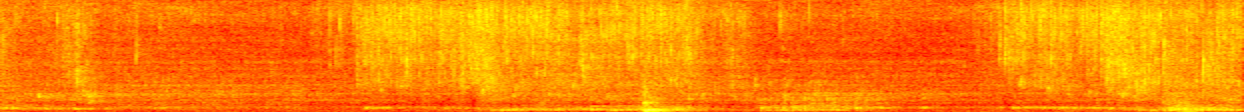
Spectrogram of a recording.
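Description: A razor is rinsed under a running tap, water splashing steadily close by in the sink, with surges and short interruptions as the blade moves through the stream.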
